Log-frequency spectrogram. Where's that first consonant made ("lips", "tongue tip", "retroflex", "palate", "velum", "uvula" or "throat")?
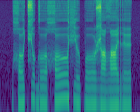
uvula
